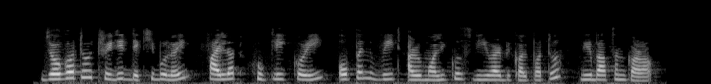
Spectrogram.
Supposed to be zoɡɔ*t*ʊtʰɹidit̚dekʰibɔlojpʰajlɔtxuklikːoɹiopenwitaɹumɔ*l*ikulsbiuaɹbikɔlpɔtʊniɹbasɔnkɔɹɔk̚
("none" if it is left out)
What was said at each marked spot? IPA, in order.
t, l

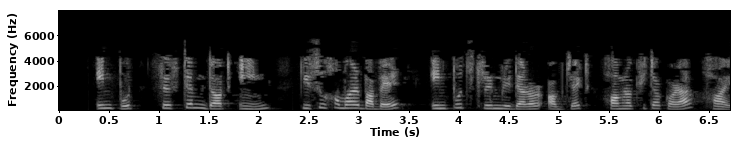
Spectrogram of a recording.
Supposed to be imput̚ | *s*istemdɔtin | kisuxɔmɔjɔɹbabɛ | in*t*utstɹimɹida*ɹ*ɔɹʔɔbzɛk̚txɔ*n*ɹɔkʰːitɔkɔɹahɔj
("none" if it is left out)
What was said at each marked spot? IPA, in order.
s, p, ɹ, ŋ

